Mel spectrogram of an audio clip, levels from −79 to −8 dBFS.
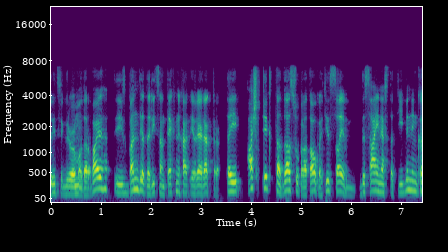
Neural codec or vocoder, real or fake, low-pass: codec, 16 kHz, 0.8 kbps, ZipCodec; fake; 7.2 kHz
